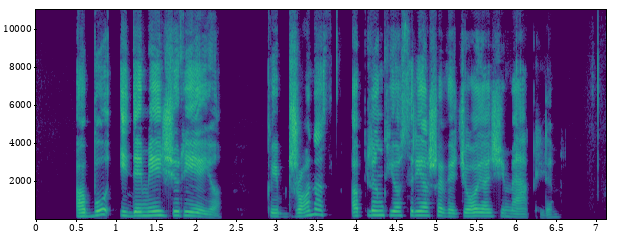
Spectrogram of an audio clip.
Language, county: Lithuanian, Kaunas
